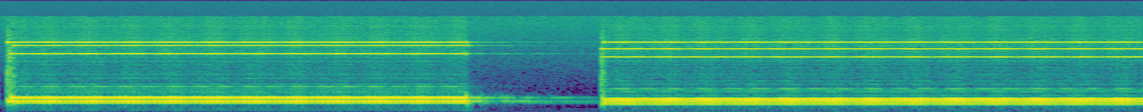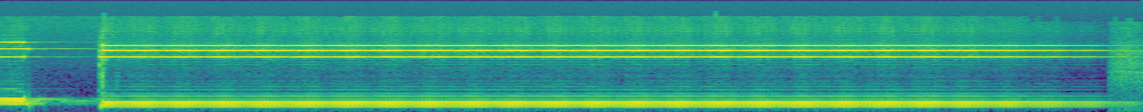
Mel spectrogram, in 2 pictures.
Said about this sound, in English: everything all set up to play keyboard anyway, I thought I might as well put down some quiet organ.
